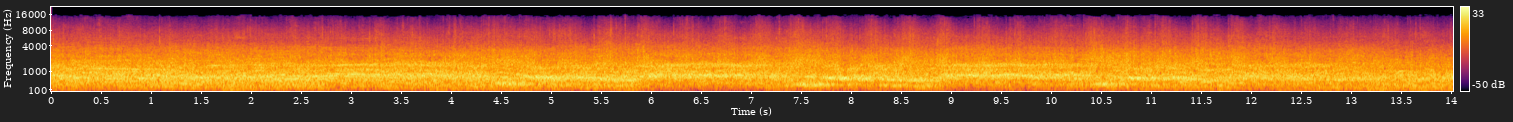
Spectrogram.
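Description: A drum beats in a steady rhythm.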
